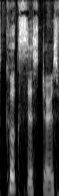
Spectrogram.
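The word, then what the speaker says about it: Koeksisters: from our South African friend on how to pronounce this. So it's Cook Sisters from Southern Africa, and Buns and Puff Puff, which are mainly common in West Africa and parts of Central Africa.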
